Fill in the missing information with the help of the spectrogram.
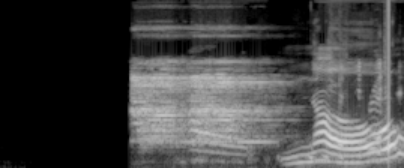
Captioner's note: error sound effect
